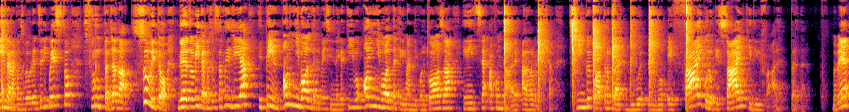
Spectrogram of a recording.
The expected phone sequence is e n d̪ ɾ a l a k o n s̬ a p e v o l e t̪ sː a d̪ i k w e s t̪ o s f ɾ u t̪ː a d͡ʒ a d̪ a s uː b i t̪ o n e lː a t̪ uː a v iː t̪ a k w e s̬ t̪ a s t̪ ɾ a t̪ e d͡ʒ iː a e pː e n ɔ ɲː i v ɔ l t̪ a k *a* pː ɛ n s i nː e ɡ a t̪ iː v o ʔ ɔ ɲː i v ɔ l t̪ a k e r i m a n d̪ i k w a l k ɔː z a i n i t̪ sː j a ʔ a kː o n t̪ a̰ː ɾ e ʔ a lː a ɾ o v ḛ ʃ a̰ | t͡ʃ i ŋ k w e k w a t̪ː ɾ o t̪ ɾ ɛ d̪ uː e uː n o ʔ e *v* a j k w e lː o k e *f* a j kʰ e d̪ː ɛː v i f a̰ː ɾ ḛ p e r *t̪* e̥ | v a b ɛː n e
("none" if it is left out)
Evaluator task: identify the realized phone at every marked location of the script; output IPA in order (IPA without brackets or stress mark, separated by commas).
e, f, s, t̪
